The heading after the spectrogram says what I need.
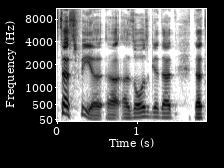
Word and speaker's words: Tesfaye: It's Tesfaye. I always get that Can't surname wrong, remember. right? Yeah. I think I Please. just assume Testfire because somebody else we kind of know this also usually Testfire thing.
